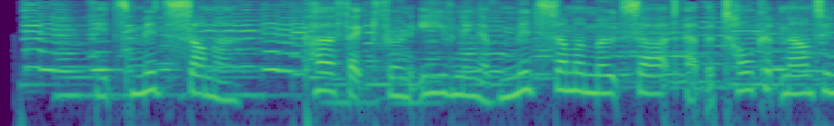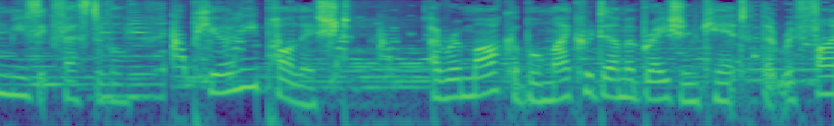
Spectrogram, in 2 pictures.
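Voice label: British Voice Female, Measured, Educational; Commercial Voiceover, TV and Radio, eLearning, Narration, Corporate, International Voiceover, Documentary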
